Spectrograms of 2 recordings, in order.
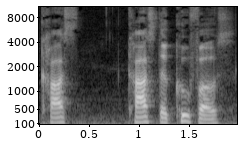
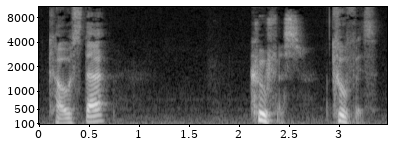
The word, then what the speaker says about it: Kosta Koufos: What do you say to those people that think that for some reason that the signing of Kosta Koufos, did I pronounce that right that time? No? Kosta Koufos.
